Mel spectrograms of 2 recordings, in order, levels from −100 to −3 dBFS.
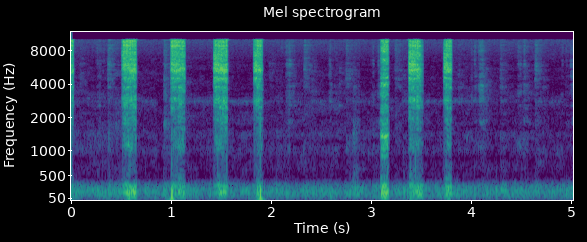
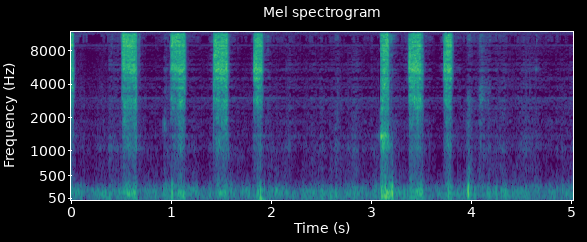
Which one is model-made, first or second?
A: second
